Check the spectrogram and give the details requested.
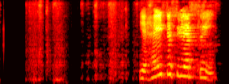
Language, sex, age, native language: Icelandic, male, 9, Icelandic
